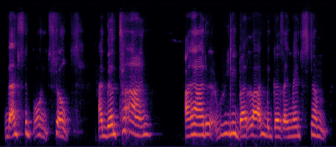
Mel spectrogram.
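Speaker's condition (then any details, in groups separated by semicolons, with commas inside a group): Spasmodic dysphonia; meditation and yoga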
